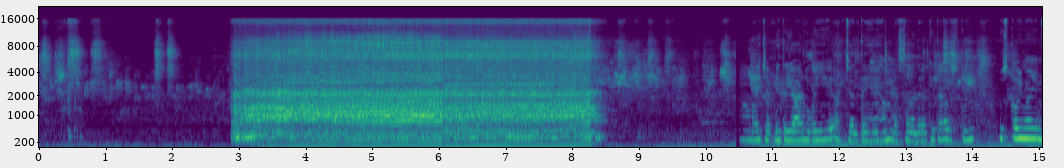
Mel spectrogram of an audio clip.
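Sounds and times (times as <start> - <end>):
blender motor grinding: 2.8 - 8.5.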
